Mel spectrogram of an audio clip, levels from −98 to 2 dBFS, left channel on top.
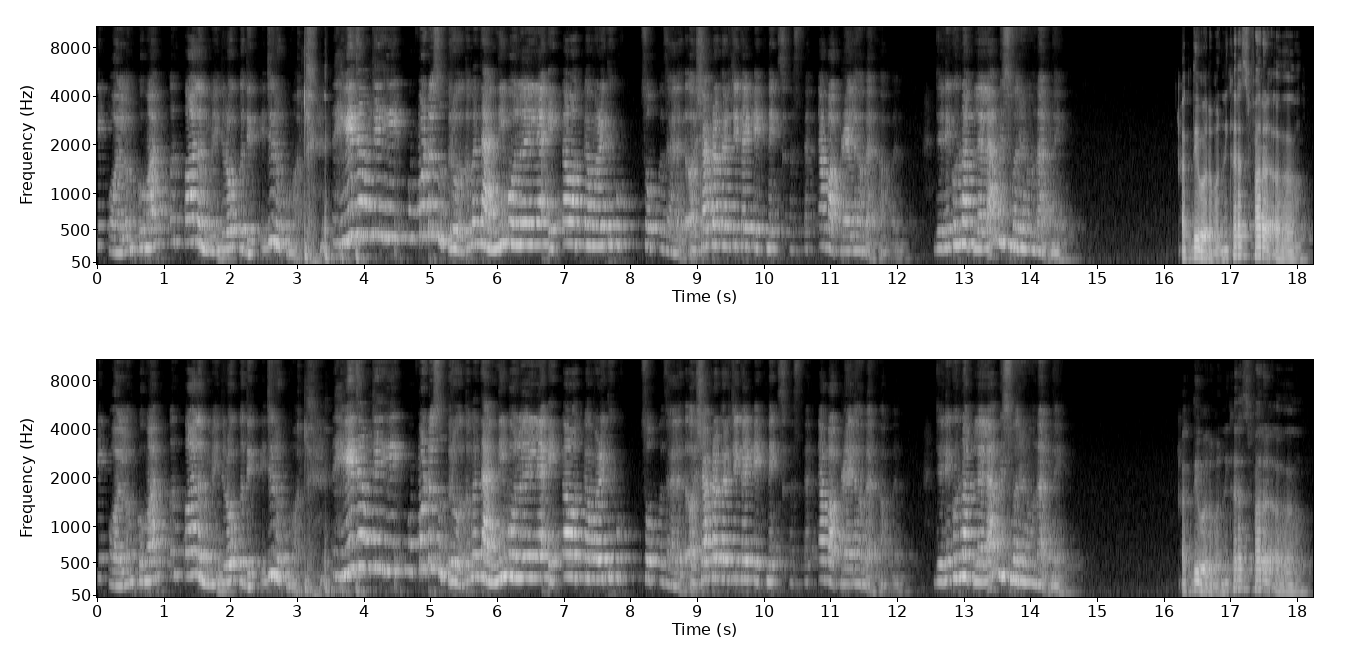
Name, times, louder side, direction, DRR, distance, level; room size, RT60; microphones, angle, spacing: voice 1, 0.0-7.7 8.2-10.1 10.8-12.0 12.5-14.5, right 1 dB, 5° right, -8 dB, 0.9 m, -29 dB
voice 2, 3.1-3.5 16.3-18.1, left 5 dB, 60° left, 11 dB, 0.3 m, -27 dB
4.6 x 3.3 x 3.2 m, 0.73 s
head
